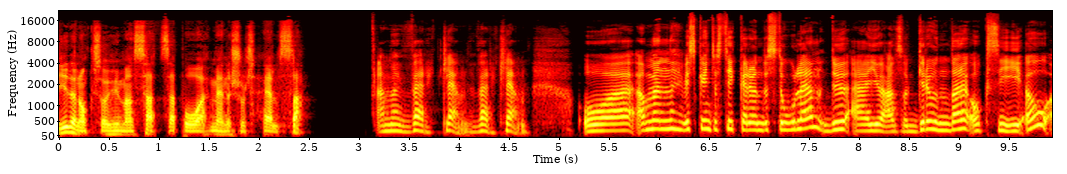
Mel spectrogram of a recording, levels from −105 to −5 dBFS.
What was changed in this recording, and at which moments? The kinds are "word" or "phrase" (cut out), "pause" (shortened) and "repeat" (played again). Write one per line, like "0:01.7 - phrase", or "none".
none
